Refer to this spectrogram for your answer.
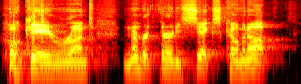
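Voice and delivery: loud mocking pitcher; taunting bully. A narrator's reading. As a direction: jeer at the runt, loud. McNabb laughing, taunting the kid.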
